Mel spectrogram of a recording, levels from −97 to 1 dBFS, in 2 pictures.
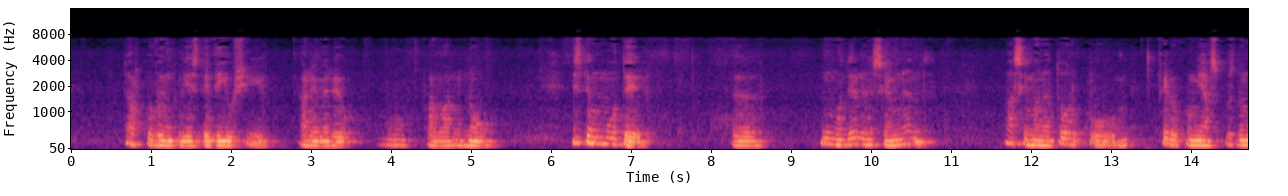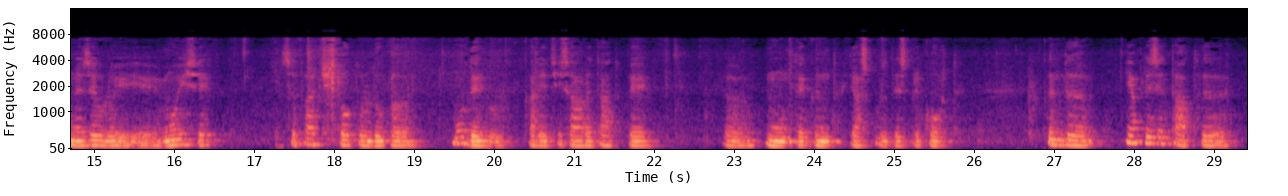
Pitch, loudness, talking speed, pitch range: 120 Hz, -24 LUFS, 90 wpm, 115-140 Hz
